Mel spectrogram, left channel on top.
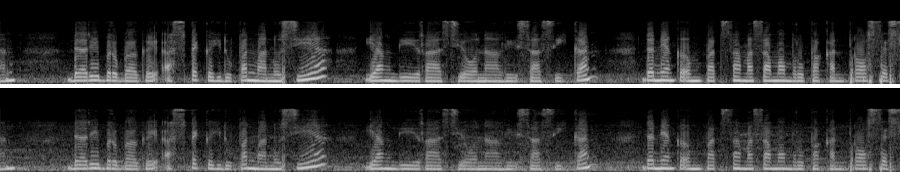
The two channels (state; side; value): normal; both; correlation 0.95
